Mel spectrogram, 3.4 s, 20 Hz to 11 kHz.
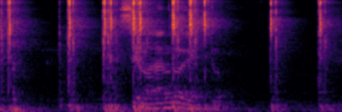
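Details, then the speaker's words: EPS-5 wrap spring clutch with its torque exceeded: the spring jams against the hub, shaft and collar, so it can't cut. The solenoid is pushed out and keeps hitting the collar with sharp clacks in irregular bursts, about three a second. "entonces empezaré cada vez que sale golpea contra el collar y se escucha"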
